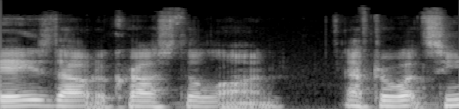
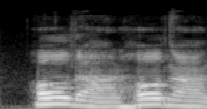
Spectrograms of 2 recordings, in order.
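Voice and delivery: plain reading voice

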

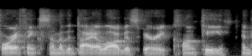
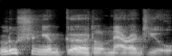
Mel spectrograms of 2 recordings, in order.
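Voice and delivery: put-on rough Scottish-accented voice; 2 semitones higher than usual. Retelling a line said to a guy, the speaker does a Sean Connery impression. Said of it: "full Sean Connery gruff Scotsman mode".

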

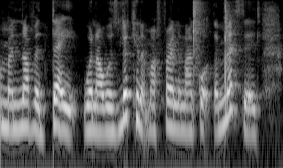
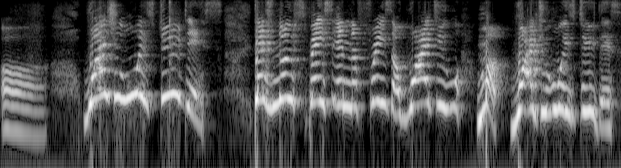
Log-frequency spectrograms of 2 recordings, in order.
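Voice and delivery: mock, very high-pitched, shrill shouting; 10 semitones higher, 4 dB louder than usual. Retelling a date complaining to his mum about the freezer: imitating him shouting at his mum. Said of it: "he's shouting at his mum".

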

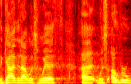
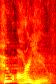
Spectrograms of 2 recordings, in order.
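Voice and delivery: mock crying voice, much slower. Recounting a lunch, the speaker quotes a waitress at the table, imitating a crying waitress. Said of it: "and she's crying".

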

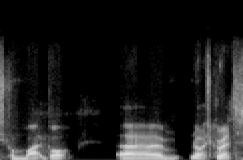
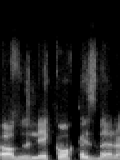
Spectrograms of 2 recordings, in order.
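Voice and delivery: bad put-on Scottish accent, pitched up; 7 semitones higher than usual. Retelling a press conference remark about missing bottles: bad Scottish accent. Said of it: "apologies for my crap Scottish accent there".

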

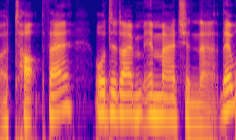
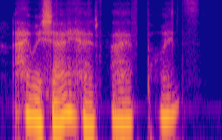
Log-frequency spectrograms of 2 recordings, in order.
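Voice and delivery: creepy delivery, quieter; 6 dB quieter than usual. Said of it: "Why did you say that really creepily?".

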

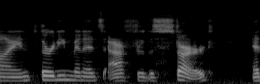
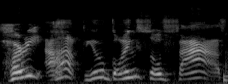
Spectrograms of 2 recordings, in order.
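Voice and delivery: put-on, slow, high, coaxing German accent; 6 semitones higher than usual. Imitating the running app's voice urging the runner on, in a German accent. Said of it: "Is it a German accent?".

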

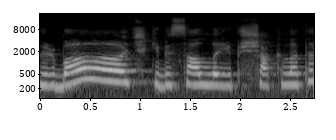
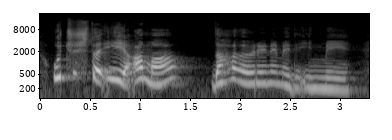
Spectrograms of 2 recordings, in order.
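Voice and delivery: plain reading voice

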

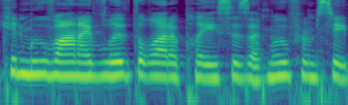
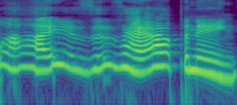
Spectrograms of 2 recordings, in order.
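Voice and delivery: mock sobbing, much slower; 6 semitones higher than usual. Speaker retells the mother sitting in the corner during the fight, imitating a mother sobbing. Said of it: "just sobbing like".

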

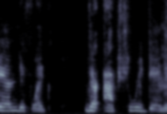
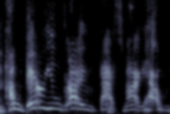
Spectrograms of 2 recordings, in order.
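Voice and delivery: put-on grumpy, cranky old man voice; 4 semitones higher than usual. Describing how someone sounded when they got upset, old man voice. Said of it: "it sounded like an old man just like".

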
